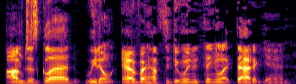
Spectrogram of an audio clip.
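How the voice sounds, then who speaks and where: This earnest video-game militia officer speaks sincerely and plainly, a loyal companion of firm principles. His voice sits fairly low, recorded dry and close, yet here he's very animated and fast with a fairly bright tone, sounding relieved and earnest.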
